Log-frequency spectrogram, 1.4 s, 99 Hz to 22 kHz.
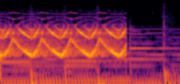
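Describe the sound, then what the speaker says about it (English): An AP100 WiFi alarm hub from ZKTeco sounds its siren, a loud rising-falling electronic wail cycling about four times in quick succession before cutting off, followed by a couple of faint clicks. "The alarm hub will trigger an alarm immediately"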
